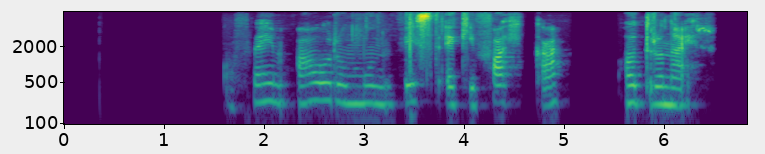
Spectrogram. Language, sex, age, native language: Icelandic, female, 20-29, Polish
